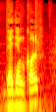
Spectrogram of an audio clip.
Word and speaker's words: Degenkolb: John Degenkolb, que este año ya lleva unas cuantas, pues ha hecho gala de eso, de que está en una forma magnífica.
